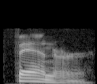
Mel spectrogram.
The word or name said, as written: fanner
